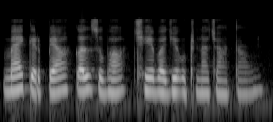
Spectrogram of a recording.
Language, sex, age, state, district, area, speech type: Hindi, female, 30-45, Madhya Pradesh, Bhopal, urban, read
